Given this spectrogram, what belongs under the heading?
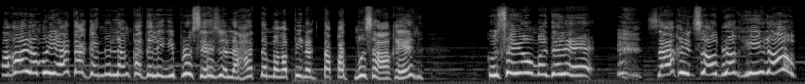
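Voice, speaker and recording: A woman's voice: very high-pitched, animated, normal speed, fairly bright tone, faint music behind. An actress with a Filipino accent playing a betrayed, furious young woman in a radio drama, scolding with intense anguish. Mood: anguished, angry. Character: betrayed, furious, heartbroken young woman leaving her cheating boyfriend.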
